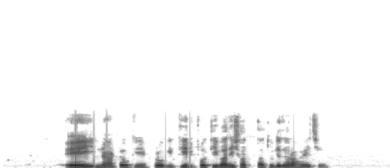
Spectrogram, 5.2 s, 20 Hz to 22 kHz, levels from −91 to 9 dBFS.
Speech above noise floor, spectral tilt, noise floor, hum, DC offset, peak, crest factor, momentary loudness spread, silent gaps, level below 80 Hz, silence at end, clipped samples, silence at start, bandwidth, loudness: 62 dB; -6.5 dB/octave; -79 dBFS; none; under 0.1%; -2 dBFS; 16 dB; 11 LU; none; -52 dBFS; 0.85 s; under 0.1%; 0.85 s; 7.2 kHz; -17 LUFS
